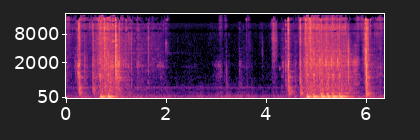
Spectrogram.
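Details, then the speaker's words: Old four-wheeler (ATV) with a carburetor, sitting for years; oil checked present. Two pulls on the starter bring quick bursts of pops that die straight away; trying to fire but won't keep running. "Did you hear that? It was trying to."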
